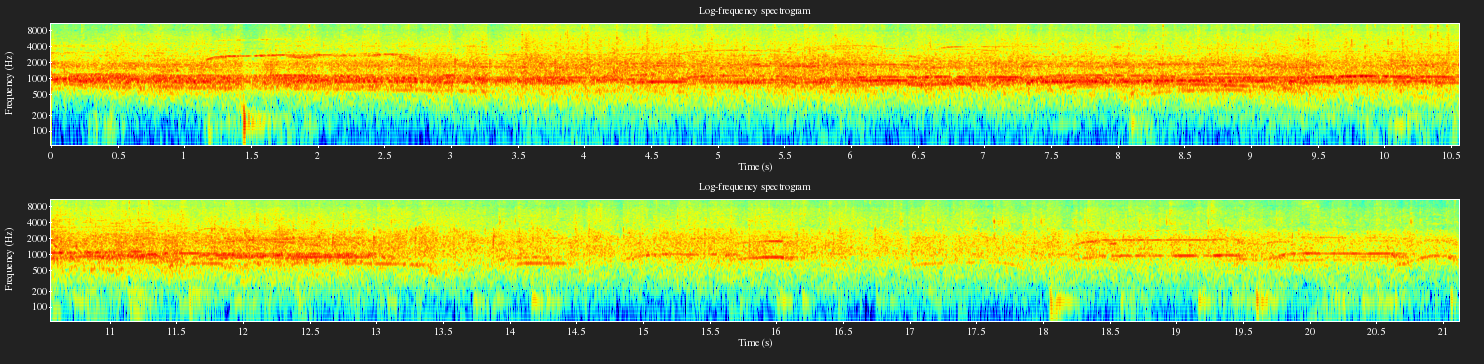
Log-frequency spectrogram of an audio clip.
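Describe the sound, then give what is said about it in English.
Loud, dense applause with high whoops and cheers rises from a live feminist comedy show audience in Auckland welcoming a guest onstage. The clapping holds steady, then eases slightly and continues a little quieter to the end. “Put your hands together and make incredible guilty feminists welcoming, woohooing Auckland noises for Ali Moore!”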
